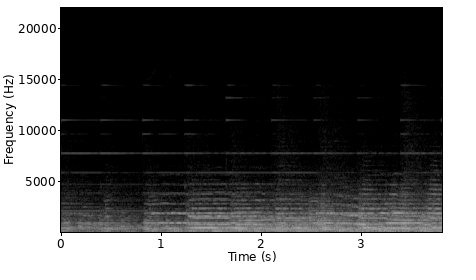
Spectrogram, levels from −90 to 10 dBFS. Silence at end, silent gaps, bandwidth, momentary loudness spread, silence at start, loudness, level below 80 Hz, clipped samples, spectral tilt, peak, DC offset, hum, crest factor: 0 s; none; 14 kHz; 12 LU; 0 s; -32 LUFS; -60 dBFS; under 0.1%; -7 dB/octave; -18 dBFS; under 0.1%; none; 14 dB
